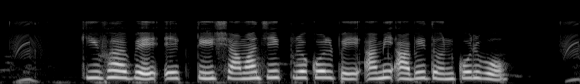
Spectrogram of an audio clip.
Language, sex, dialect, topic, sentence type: Bengali, female, Rajbangshi, banking, question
